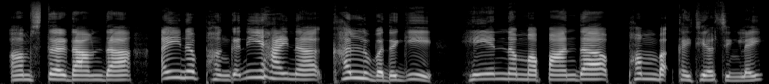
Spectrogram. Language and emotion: Manipuri, surprised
